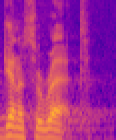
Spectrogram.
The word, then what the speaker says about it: Gennesaret: Jesus, when he was teaching, as Luke tells the story, he was teaching beside the Sea of Galilee, sometimes called the Lake Gennesaret.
